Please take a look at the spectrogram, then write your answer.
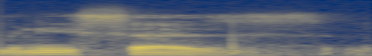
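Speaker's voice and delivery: plain reading voice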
